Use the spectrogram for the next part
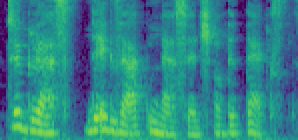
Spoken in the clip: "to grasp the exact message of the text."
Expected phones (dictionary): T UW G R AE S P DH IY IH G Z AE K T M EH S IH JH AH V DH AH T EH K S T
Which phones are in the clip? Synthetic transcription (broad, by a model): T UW G R AE S P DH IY IH G Z AE K T M EH S IH JH AH V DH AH T EH K S T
